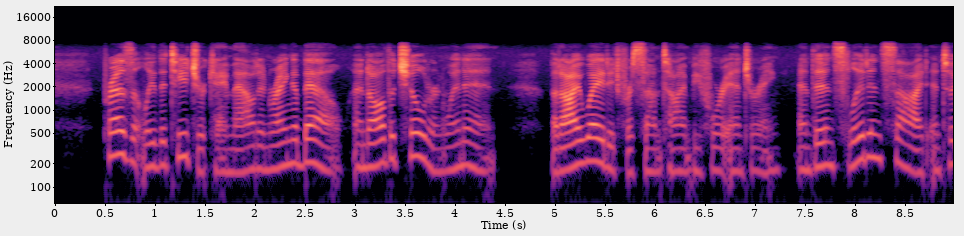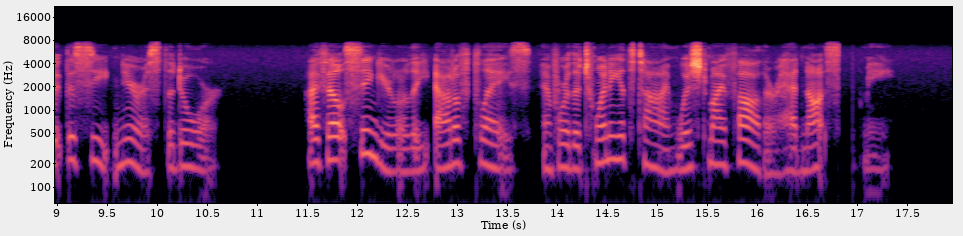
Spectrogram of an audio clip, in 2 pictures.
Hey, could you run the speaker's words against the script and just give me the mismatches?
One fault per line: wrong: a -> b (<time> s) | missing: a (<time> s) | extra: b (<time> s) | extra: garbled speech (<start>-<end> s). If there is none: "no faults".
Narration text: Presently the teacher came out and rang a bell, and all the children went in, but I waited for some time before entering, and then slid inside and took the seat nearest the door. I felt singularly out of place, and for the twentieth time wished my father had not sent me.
no faults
